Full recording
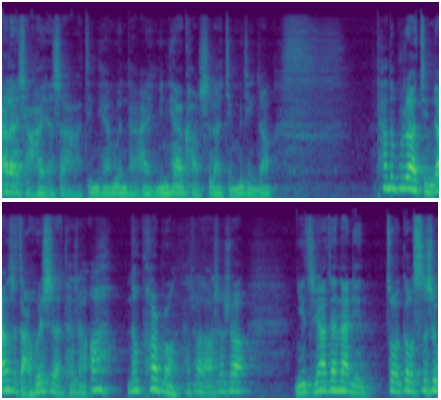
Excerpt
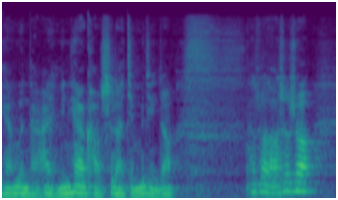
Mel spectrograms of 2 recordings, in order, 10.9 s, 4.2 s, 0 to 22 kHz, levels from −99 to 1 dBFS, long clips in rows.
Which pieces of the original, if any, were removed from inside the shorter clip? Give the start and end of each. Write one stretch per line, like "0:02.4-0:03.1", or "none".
0:04.3-0:07.7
